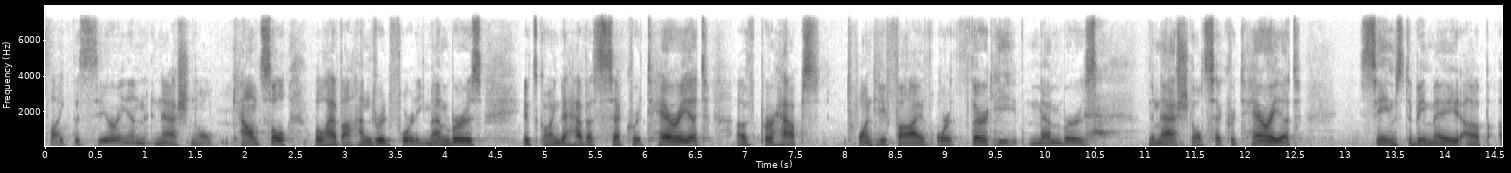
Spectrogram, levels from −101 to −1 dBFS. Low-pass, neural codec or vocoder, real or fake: 7.2 kHz; codec, 16 kHz, 4 kbps, FunCodec, trained on LibriTTS, 50 frames a second; fake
